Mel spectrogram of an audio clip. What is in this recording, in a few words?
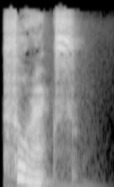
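"thorax", British English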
